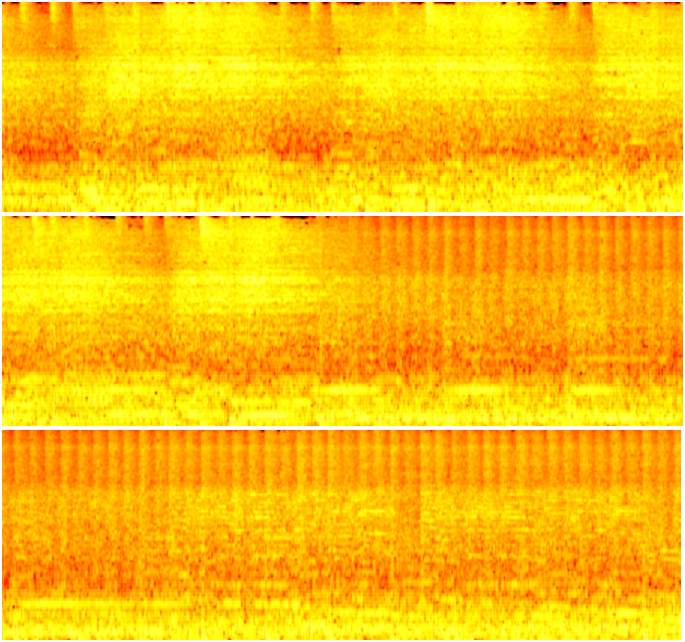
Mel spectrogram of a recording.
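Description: Live rock band playing: electric guitars, bass guitar and drum kit. About halfway through, the bright crashing top end drops away and long held notes ring on over the bass and drums.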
